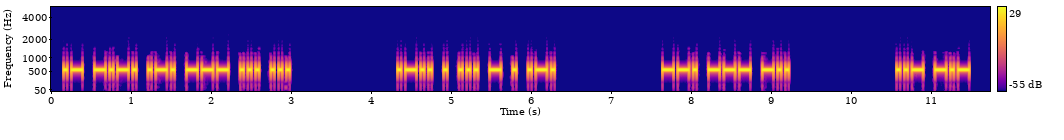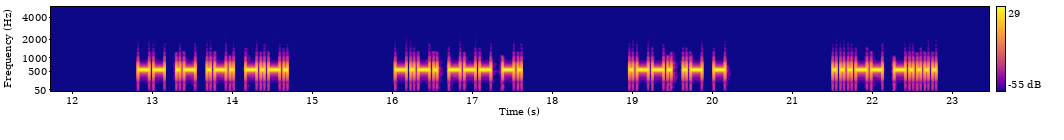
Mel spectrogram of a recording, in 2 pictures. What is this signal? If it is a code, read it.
Morse code, heard as a keyed tone, about 25 wpm, 550 Hz. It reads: ACROSS LESTER GOD UK MARC CON PAT 36
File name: Ultimate Word List / 25WPM Ultimate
